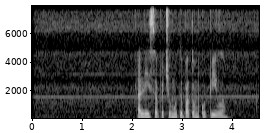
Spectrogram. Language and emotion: Russian, neutral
